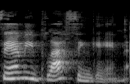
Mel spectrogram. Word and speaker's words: Samie Blasingame: Uh, it's Samie Blasingame, actually. But I like Blassingame. That's fun too.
